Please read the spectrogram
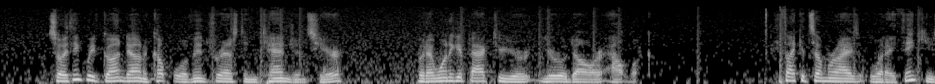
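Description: Throughout the speech, overdone noise removal leaves the background lowered and broken up into twinkling specks. The reduction pulls individual frequency bands down hard wherever they sit close to the estimated noise floor, so quiet parts of the voice vanish too. Unlike codec swirl, the artefacts follow the noise estimate rather than frame timing, and they persist steadily instead of arriving in bursts.

DAB burbling breaks in three times. From 3.14 to 3.48 s, after "couple of interesting tangents", residual bit errors at a rate of around half a percent slip past error correction into the MP2 data. Corrupted samples put short blips of noise into single sub-bands, and corrupted scale factors, where they get through, make sub-bands leap in level for up to a frame. A shorter burst follows at 4.78 to 4.87 s, between "I want to get" and "to your euro dollar", and a longer one at 8.44 to 8.81 s after "if I could". 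These bursts are brief disturbances that arrive and clear abruptly, which sets them apart from the constant twinkle of the noise removal.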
